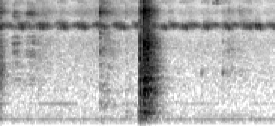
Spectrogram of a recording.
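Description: A steady, high-pitched thin trill like an insect's, with a low hum beneath it, and one sharp knock a little over a second in.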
